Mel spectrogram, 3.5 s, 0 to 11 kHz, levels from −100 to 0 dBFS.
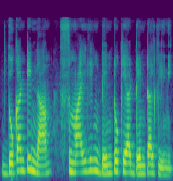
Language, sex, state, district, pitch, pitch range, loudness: Bengali, male, West Bengal, Cooch Behar, 165 Hz, 150-185 Hz, -15 LUFS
